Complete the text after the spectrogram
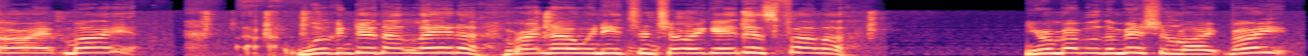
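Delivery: high brash cockney captain voice; cockney pirate captain. Acted. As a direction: bark it like a cocky pirate boss.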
